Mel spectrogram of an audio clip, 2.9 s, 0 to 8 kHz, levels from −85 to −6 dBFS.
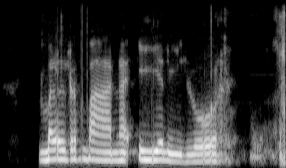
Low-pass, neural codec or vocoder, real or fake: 7.2 kHz; codec, 16 kHz, 8 kbps, FunCodec, trained on LibriTTS, 25 frames a second; fake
